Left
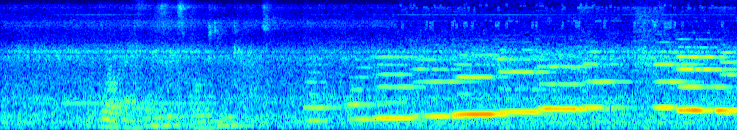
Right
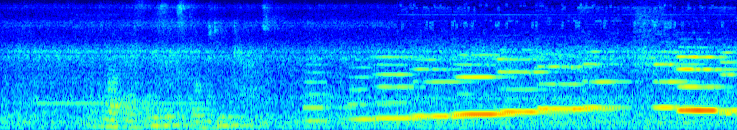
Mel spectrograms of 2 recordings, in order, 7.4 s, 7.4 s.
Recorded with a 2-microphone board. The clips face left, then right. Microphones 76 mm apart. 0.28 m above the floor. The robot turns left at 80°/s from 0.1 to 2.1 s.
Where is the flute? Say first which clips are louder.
Even; 25° right (ahead or behind), 4 m.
